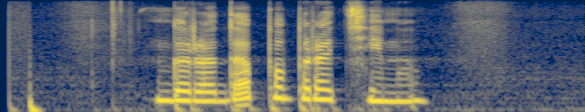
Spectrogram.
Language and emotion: Russian, neutral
